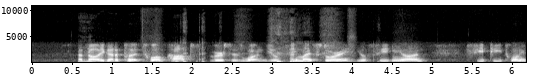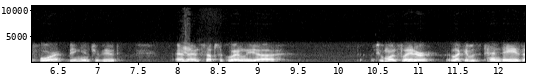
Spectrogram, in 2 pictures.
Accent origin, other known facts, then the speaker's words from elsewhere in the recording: Canada; as a Canadian, I don't want to see anybody treated that way.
